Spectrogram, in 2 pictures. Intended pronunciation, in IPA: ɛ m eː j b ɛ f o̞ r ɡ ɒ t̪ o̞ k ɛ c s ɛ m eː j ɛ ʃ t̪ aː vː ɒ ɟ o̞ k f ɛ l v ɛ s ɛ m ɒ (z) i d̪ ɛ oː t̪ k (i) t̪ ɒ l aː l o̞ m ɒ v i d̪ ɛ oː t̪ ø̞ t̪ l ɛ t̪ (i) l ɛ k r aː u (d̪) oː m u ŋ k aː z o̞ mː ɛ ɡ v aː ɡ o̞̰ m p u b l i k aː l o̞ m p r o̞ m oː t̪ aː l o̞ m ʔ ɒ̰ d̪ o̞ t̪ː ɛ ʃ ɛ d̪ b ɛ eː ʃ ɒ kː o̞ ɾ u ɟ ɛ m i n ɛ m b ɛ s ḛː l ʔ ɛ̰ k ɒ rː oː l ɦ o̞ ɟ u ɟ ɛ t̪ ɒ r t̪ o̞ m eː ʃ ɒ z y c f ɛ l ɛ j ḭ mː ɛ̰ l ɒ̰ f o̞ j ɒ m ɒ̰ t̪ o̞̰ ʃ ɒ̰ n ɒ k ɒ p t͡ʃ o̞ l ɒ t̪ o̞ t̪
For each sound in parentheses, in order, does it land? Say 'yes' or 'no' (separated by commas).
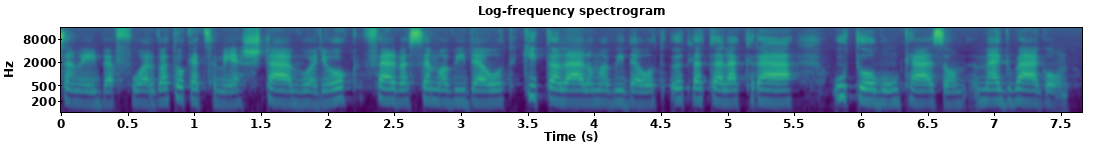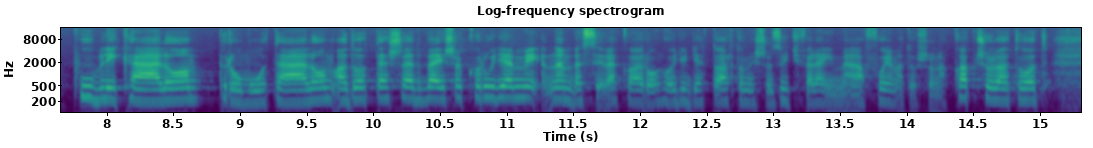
no, yes, no, no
